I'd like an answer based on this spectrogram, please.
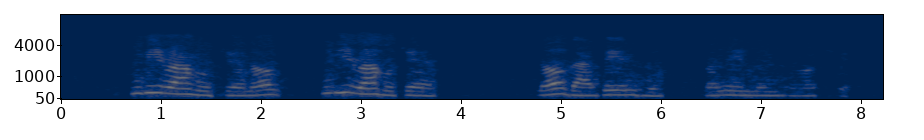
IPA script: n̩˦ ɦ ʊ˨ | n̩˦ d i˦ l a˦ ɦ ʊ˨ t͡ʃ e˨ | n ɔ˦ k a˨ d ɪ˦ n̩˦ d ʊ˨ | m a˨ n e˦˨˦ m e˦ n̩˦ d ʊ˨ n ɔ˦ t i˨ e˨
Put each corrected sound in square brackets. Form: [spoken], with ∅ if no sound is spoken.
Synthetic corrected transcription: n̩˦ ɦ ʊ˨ | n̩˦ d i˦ [ɾ] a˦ ɦ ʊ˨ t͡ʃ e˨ | n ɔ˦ [ɡ] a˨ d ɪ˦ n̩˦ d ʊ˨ | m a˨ n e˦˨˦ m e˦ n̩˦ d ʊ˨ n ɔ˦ [t͡ʃ] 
